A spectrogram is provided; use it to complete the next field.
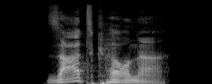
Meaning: nominative genitive accusative plural of Saatkorn
- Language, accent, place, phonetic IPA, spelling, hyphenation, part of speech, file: German, Germany, Berlin, [ˈzaːtˌkœʁnɐ], Saatkörner, Saat‧kör‧ner, noun, De-Saatkörner.ogg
